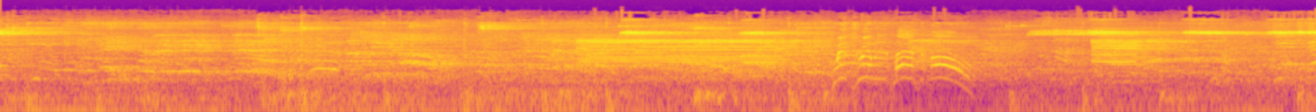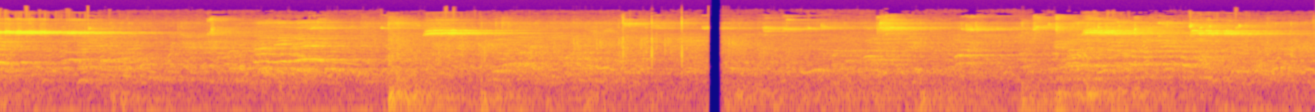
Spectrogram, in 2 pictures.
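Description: Basketball game in a gym: the ball bouncing on the hardwood floor and sneakers squeaking, with players' and spectators' voices. Everything echoes in the large hall.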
